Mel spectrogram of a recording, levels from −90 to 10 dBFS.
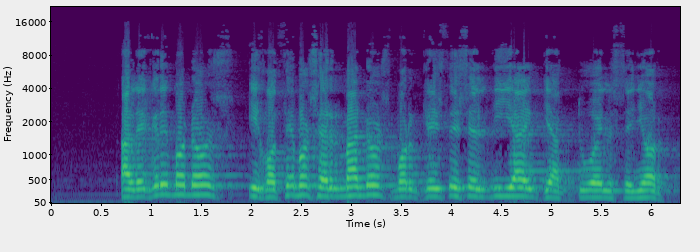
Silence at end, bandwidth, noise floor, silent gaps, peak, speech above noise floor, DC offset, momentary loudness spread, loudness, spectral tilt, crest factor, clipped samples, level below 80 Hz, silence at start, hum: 0.1 s; 14.5 kHz; -59 dBFS; none; -10 dBFS; 38 dB; under 0.1%; 6 LU; -22 LUFS; -6 dB/octave; 12 dB; under 0.1%; -60 dBFS; 0.7 s; none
